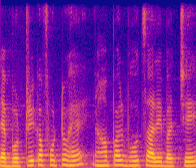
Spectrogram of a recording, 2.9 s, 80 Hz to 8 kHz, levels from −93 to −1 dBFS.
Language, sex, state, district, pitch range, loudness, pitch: Hindi, female, Punjab, Pathankot, 195-230 Hz, -15 LUFS, 215 Hz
